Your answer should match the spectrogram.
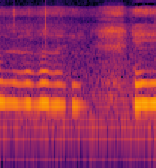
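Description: A woman humming a devotional chant tune in long held notes, breaking off briefly about a second in and resuming near the end.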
